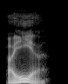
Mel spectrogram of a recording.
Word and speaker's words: Bahia: And if you look it up on Google, and Google, I was pronouncing Bahia grass, but it says Bahia grass, so it's you don't pronounce the H, it's Bahia grass.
